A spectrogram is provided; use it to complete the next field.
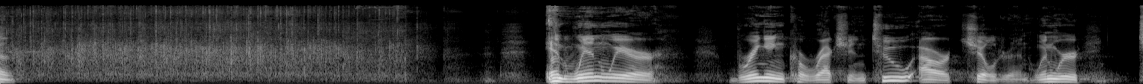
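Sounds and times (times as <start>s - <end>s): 
speech: 0.0s - 0.3s, 5.5s - 6.7s, 7.3s - 11.4s
audience applause: 0.0s - 4.4s.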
